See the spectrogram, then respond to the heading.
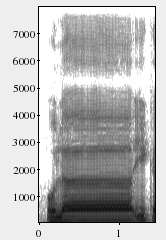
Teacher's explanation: اولئک یہاں پر مد متصل ہے، 4 الف کی مقدار کے برابر کھینچ کر پڑھیں گے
